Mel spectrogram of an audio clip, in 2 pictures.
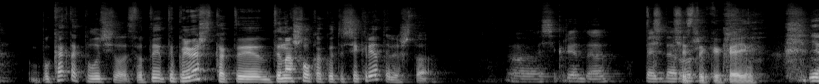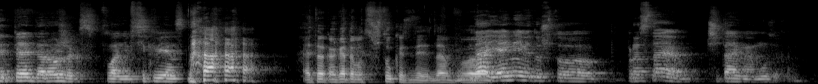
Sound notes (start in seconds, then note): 10.0 laughs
